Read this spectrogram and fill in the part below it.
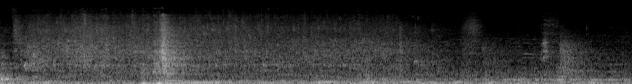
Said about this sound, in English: Flush away, mate.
